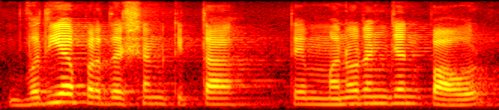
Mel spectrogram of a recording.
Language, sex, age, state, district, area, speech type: Punjabi, male, 30-45, Punjab, Jalandhar, urban, spontaneous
